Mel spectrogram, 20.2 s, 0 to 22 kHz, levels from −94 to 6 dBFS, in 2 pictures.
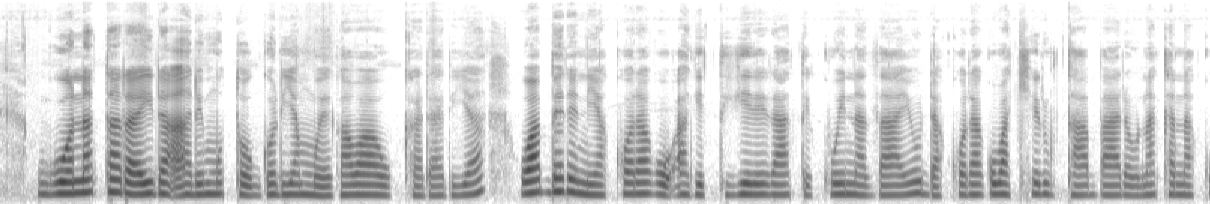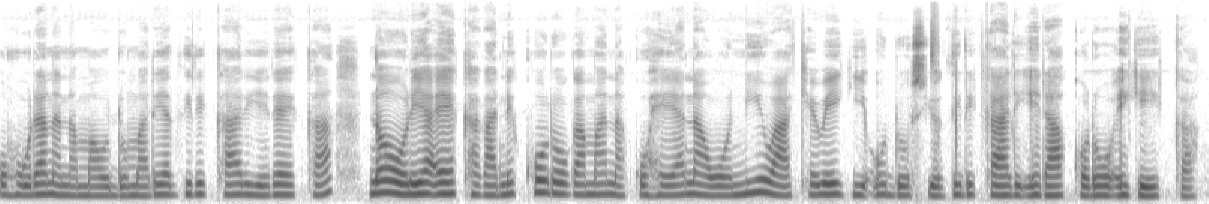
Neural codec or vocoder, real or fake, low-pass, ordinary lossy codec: none; real; none; none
